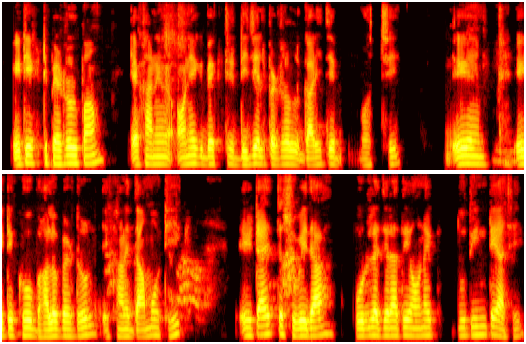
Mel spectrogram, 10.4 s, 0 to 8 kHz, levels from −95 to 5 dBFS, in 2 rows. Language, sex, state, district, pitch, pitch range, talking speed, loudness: Bengali, male, West Bengal, Purulia, 135 Hz, 125-140 Hz, 160 wpm, -18 LUFS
